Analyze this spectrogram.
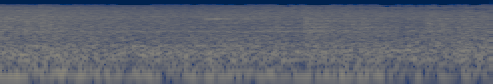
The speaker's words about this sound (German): Also das war einfach irre, diese Zeitkapsel und dieses schummelige Licht und sonst kein weiteres Geräusch, außer ab und zu mal ein Zug, der da durchfuhr.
